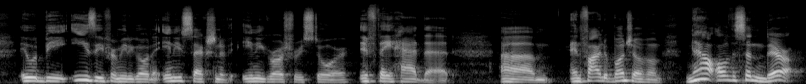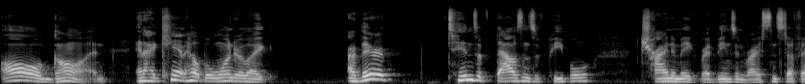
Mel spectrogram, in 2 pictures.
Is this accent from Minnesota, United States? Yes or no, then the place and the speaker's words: no; Louisiana, United States; I grew up in Louisiana, so there's a lot of, Creole food that I want to make.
